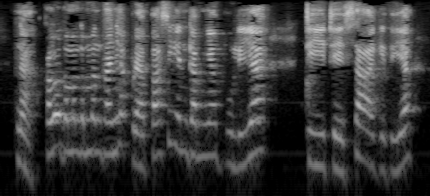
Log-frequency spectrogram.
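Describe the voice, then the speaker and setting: Her pace is fairly quick. This woman's pitch variation stays ordinary. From East Java (Lamongan). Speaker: insurance agent. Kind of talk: motivational talk / testimony. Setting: video call.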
